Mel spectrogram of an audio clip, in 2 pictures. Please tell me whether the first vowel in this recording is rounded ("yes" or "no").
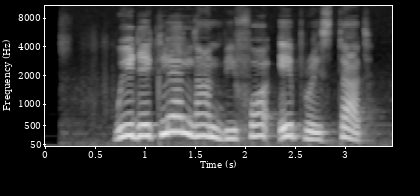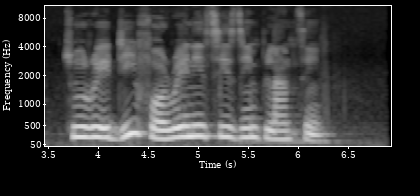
no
